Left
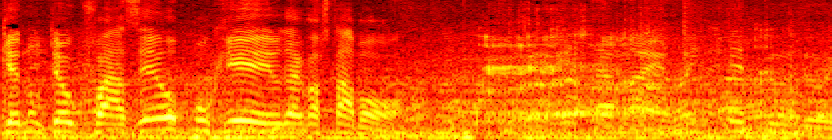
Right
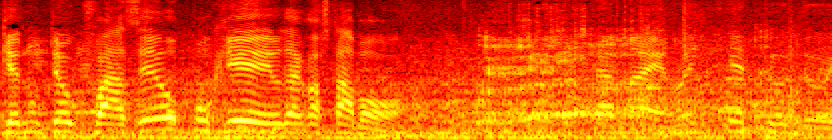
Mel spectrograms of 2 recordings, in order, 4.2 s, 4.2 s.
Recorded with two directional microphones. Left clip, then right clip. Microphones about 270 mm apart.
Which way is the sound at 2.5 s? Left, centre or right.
Right.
